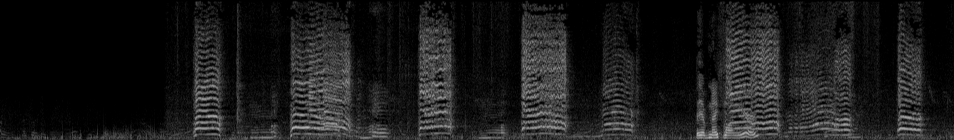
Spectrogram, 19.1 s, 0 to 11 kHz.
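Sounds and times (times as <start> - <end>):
goats bleating: 3.8 - 7.8, 8.4 - 12.8, 14.5 - 17.2, 18.0 - 18.6.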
